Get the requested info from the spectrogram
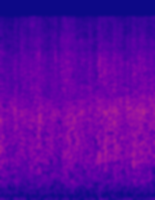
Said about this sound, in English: You clap your hands.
